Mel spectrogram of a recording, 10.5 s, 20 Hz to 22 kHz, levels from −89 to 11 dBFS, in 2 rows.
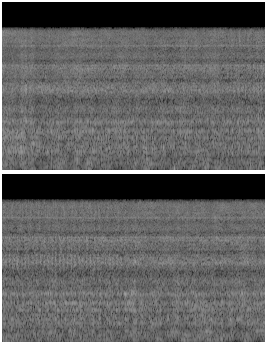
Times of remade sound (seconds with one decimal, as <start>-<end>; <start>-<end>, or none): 0.0-4.5; 7.7-10.5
